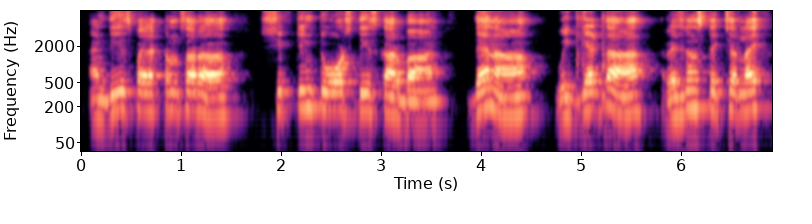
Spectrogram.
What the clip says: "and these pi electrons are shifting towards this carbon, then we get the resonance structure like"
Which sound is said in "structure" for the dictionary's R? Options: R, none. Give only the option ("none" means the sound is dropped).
none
